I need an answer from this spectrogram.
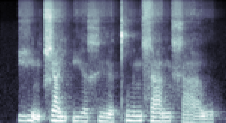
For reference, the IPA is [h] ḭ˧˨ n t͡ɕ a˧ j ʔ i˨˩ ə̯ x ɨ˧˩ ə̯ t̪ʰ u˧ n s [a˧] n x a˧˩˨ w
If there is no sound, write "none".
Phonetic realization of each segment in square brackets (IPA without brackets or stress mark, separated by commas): ɣ, a˧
